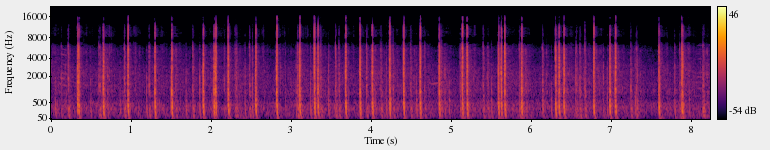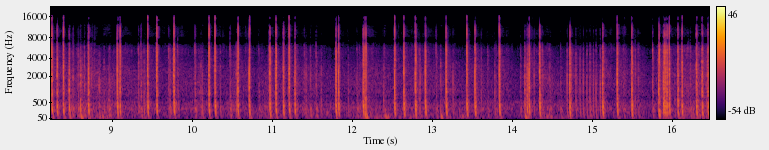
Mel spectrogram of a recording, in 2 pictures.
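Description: Fireworks burst and boom over water.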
